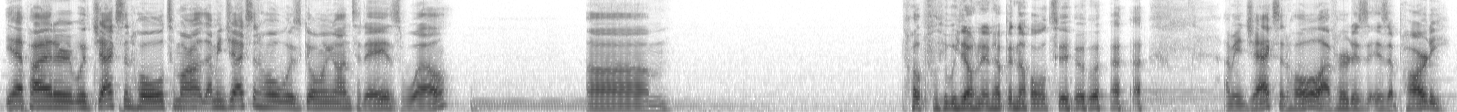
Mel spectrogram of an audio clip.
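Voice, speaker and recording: Congested and coughing from a cold, a man hosts a livestream as a futures day trader, casually rambling about the markets. He speaks unhurriedly in a mid-range voice with fairly even intonation and long pauses.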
